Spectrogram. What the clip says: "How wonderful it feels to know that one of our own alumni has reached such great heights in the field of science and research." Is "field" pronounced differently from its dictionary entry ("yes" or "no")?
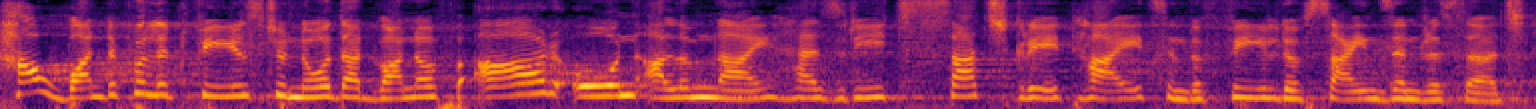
no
